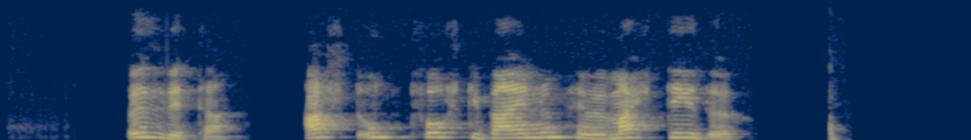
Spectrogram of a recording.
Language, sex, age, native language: Icelandic, female, 50-59, Icelandic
